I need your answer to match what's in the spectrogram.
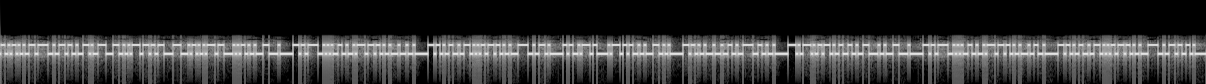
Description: RTTY, about 50 baud. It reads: DATAPHONE MODEMS. TYPE 1 WAS 5-LEVEL, 1050 WPM. TYPE 2 WAS 5-8
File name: fsk850-50B / teletype-corp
